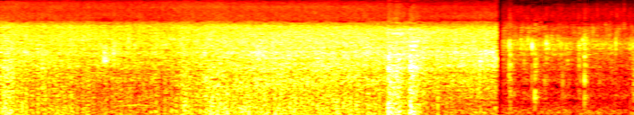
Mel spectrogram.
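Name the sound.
bata fish frying in oil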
